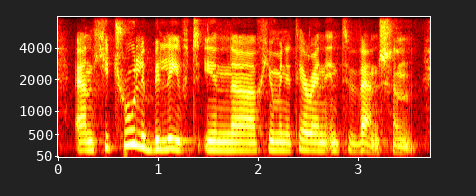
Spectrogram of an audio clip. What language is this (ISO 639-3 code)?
eng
